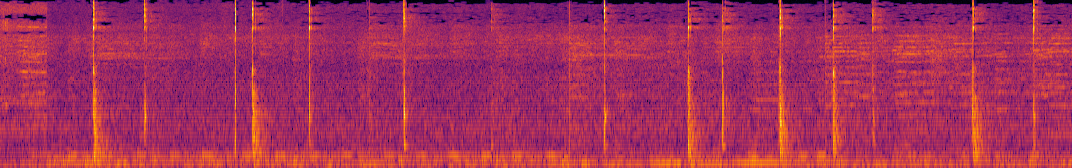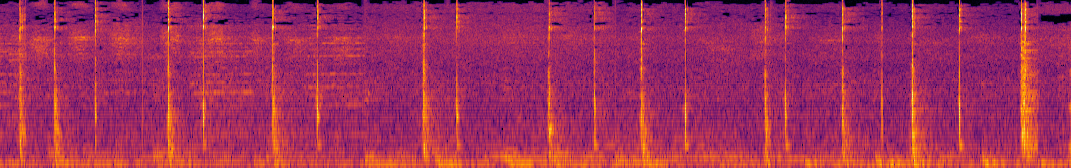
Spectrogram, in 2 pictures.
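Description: Table tennis ball clicking off paddles and an outdoor table in a rally, sharp irregular hits one to three a second. Background music with steady low notes plays underneath.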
